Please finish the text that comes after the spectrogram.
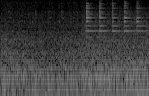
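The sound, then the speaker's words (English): A train rumbles past at a railroad crossing, its steady low roar joined partway through by a regular series of sharp rhythmic clacks from the wheels on the rails. “we were shooting down here to the railroad crossing.”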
